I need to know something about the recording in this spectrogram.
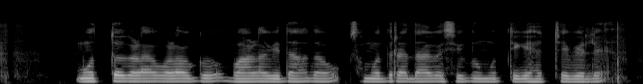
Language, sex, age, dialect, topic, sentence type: Kannada, male, 18-24, Dharwad Kannada, agriculture, statement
